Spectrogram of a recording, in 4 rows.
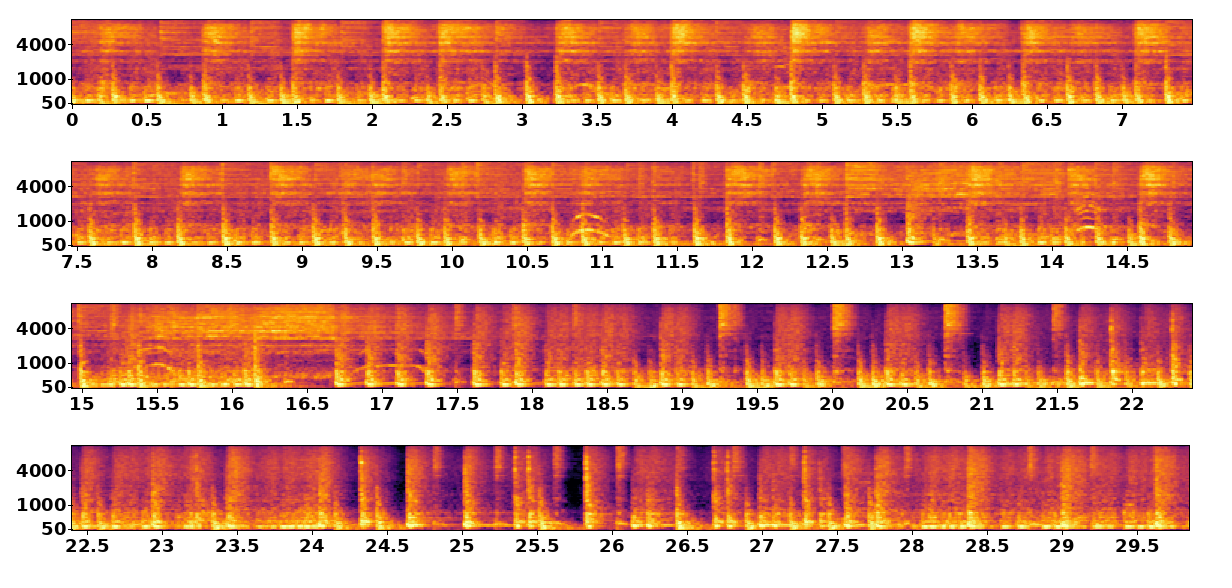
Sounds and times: Drum roll: 0:00.0 - 0:29.8.

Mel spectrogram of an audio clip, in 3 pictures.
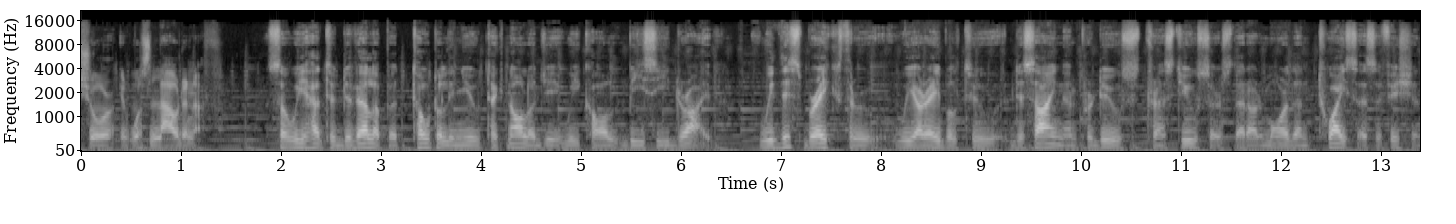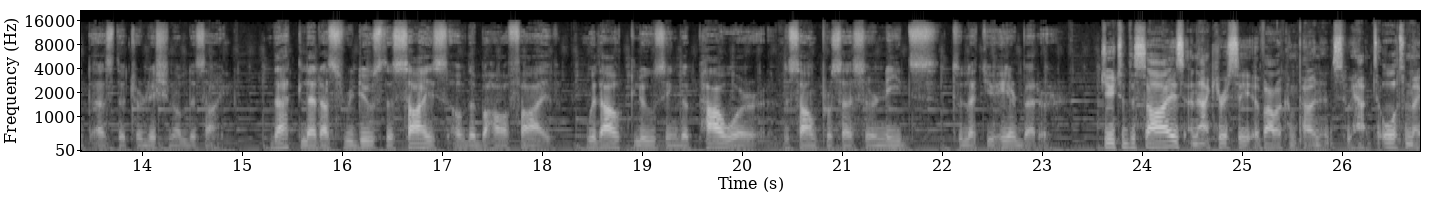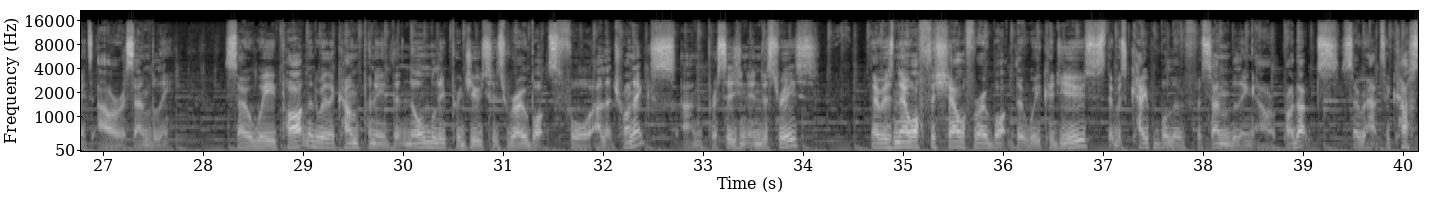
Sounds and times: Music: 0:00.0 - 0:40.1
Speech: 0:00.0 - 0:40.1.

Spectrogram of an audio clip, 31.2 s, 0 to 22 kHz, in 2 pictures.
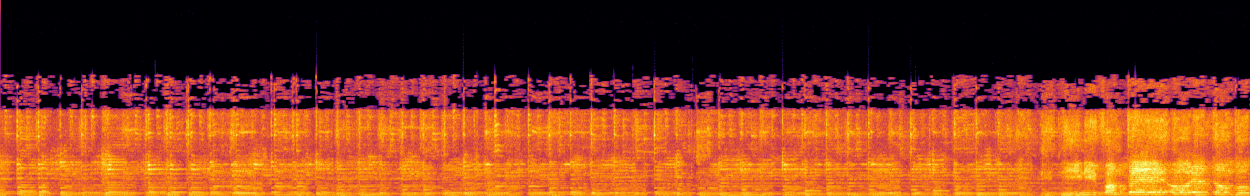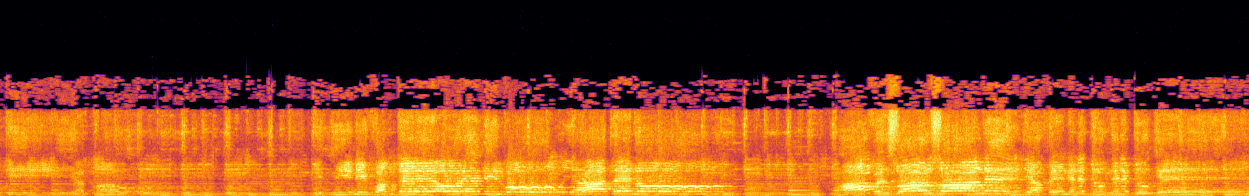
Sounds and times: Music: 0:00.0 - 0:31.2.

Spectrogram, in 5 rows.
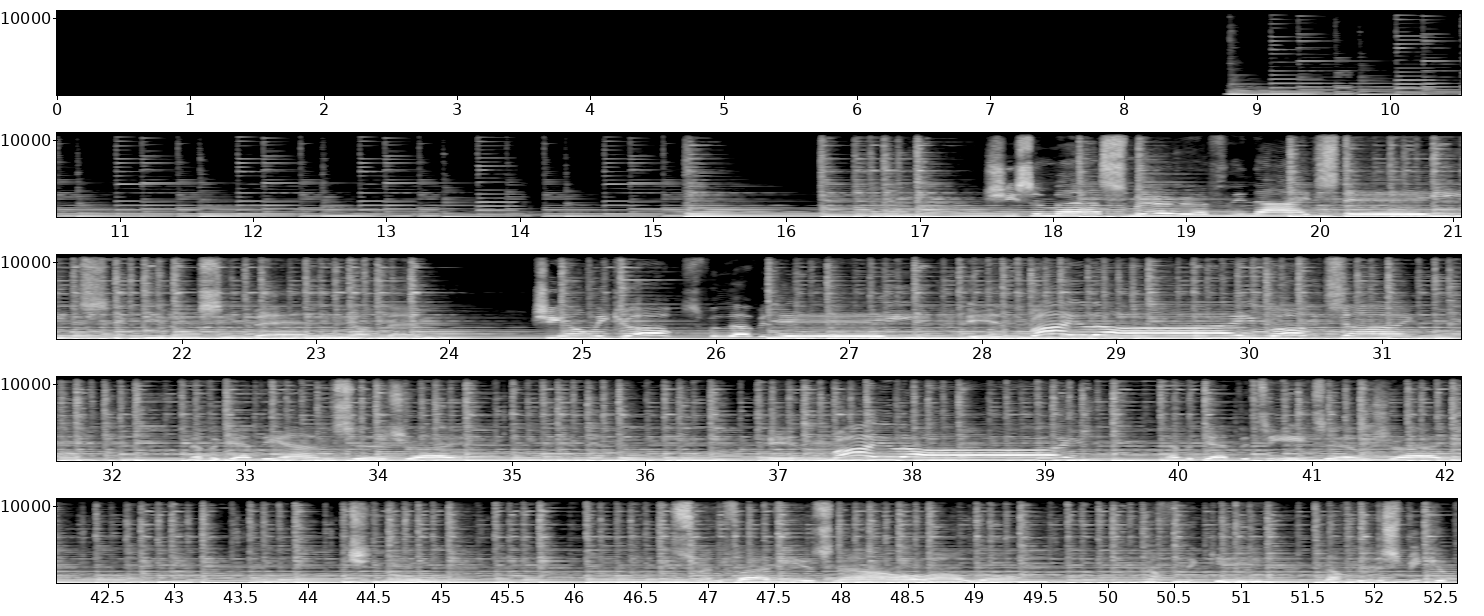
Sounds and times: Music: 0:08.8 - 0:52.6
Female singing: 0:17.5 - 0:23.9, 0:24.6 - 0:31.4, 0:32.6 - 0:34.7, 0:36.9 - 0:39.3, 0:39.9 - 0:42.2, 0:44.3 - 0:45.2, 0:46.8 - 0:49.6, 0:50.2 - 0:52.6.

